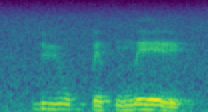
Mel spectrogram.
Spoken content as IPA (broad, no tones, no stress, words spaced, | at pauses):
ɠyw k͡pepŋ͡me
